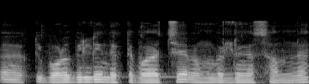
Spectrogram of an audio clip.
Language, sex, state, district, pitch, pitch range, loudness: Bengali, male, West Bengal, Malda, 105 Hz, 100-110 Hz, -17 LUFS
